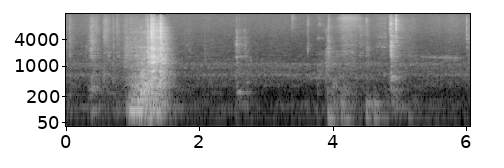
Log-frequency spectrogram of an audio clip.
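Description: Steel PC tower case (Fractal Design Define S2 Vision) being handled and turned on a wooden table: a loud clunk about a second in, then a low thud and two sharper knocks between four and five seconds in.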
